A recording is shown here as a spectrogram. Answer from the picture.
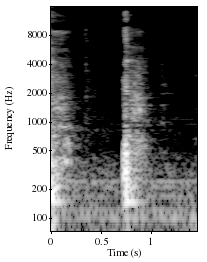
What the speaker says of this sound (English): Sorry, I do still have a little bit of a cough.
